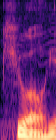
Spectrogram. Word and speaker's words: Kule: I believe that's pronounced Cule. Yes, Cule. – Cule. – K-U-L-E.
